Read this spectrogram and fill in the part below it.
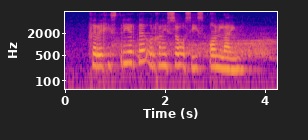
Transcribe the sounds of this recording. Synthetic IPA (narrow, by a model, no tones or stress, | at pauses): χəɾeχistriərdəɔrχɐnisɑːsisɑːnlɐjn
